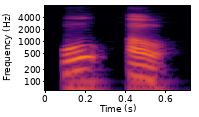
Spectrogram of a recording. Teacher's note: ओठ से भी है ओ औ, बिना ओठ हिलाए नहीं बोल सकते, ओ औ। कंठ से भी निकलता है, गले से भी निकलता है, और ओठ से भी निकलता है, इसे कंठोष्ठ।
